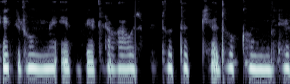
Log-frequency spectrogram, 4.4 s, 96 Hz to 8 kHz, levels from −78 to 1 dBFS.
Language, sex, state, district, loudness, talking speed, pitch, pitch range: Hindi, female, Bihar, Araria, -18 LUFS, 195 wpm, 225 Hz, 215-230 Hz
